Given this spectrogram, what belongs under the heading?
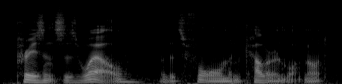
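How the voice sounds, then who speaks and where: A man with a New Zealand accent, a very deep, low pitch, vocal fry, ordinary pitch variation and a moderate pace. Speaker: spiritual livestreamer. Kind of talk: casual live stream chat. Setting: live stream. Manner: halting, many fillers.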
